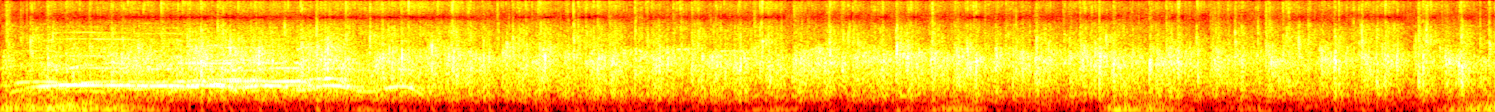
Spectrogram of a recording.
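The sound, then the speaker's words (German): A crowd applauds steadily for several seconds, dense clapping filling the space, with a brief whistle or cheer near the start before the applause settles into an even roar. “Und jetzt lasst uns bitte mal dem Heiligen Geist und Jesus einen Applaus geben, weil es nämlich nicht wir selber sind, die uns verändert haben, sondern der Heilige Geist hat uns verändert.”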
